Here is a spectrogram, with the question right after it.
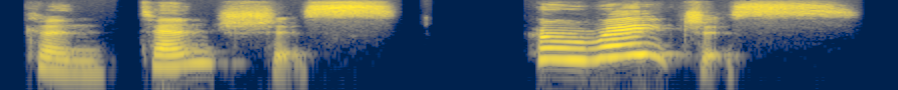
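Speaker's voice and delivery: slow "contentious, courageous", weight on TEN and RA; stress before ending. Shown as a demonstration. Teacher showing rule four, "contentious, courageous" slowly stressed on the middle syllable. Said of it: "the syllable before these endings".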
